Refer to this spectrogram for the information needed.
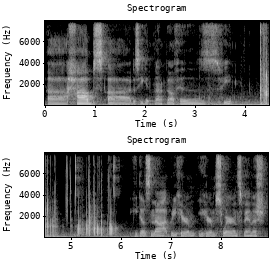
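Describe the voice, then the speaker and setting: A man's voice: lowish voice, slow pace, pauses often, very noisy. A man narrating a tabletop horror game as game master in a casual, conversational way.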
